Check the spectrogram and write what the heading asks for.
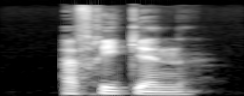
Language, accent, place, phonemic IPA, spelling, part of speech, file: French, France, Lyon, /a.fʁi.kɛn/, africaines, adjective, LL-Q150 (fra)-africaines.wav
- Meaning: feminine plural of africain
